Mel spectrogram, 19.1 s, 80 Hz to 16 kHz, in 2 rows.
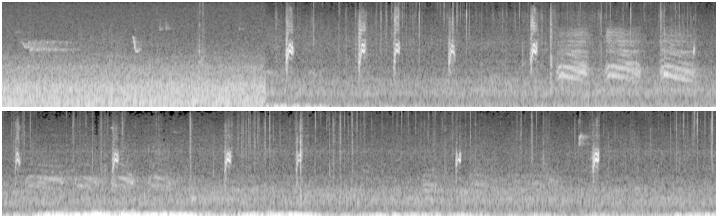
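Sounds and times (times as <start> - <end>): birds chirping: 0.0 - 6.2, 6.9 - 11.8, 15.0 - 18.6.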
